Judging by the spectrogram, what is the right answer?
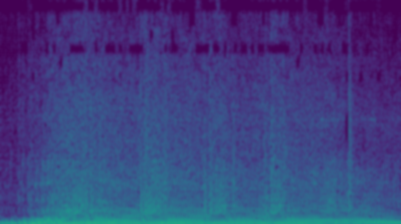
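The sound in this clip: Motorcycle engines rev loudly and continuously during a charity ride of more than a hundred riders delivering gifts to a children's hospice. Repeated rising and falling revs pile over a deep, rumbling idle, with no talk.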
